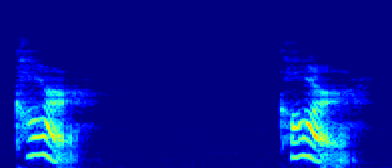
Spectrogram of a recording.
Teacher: in USA they pronounce car as car, car. The R sound is really strong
